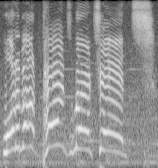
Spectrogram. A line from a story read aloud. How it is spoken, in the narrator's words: I shout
